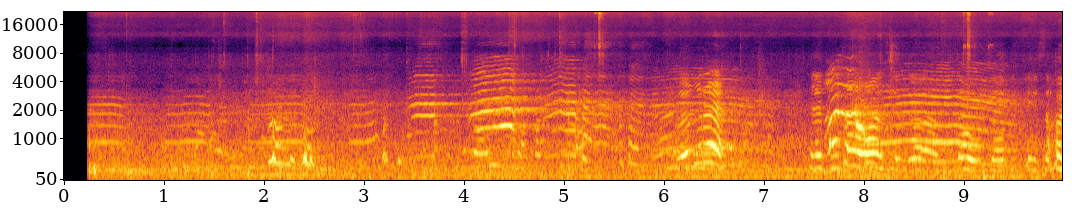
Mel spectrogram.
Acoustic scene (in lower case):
residential area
